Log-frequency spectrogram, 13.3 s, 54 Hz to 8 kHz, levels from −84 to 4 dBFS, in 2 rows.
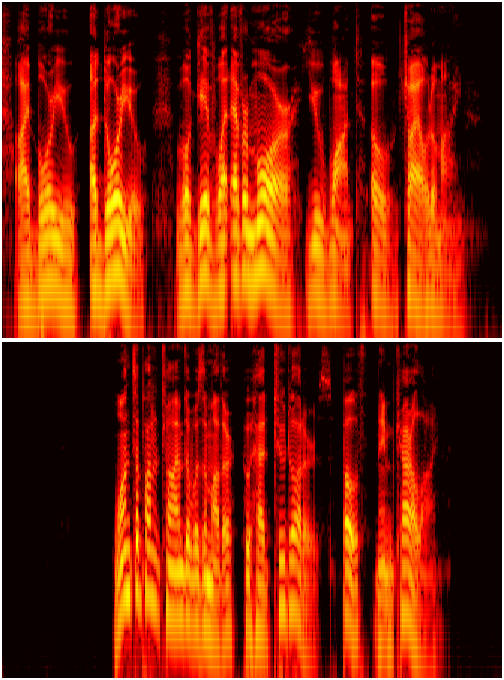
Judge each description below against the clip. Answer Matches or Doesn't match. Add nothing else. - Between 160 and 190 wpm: Doesn't match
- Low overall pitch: Matches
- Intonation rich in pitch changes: Matches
